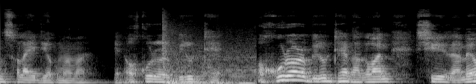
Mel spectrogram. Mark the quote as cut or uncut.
cut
